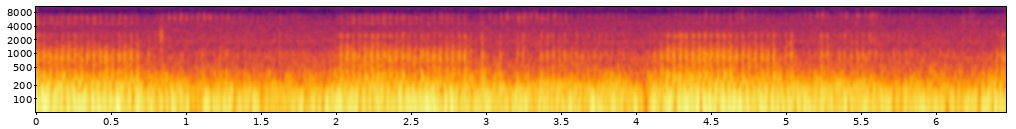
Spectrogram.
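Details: A black cat sleeping inside its fort purrs and snores, the low rattling purr pulsing fast and steady, broken by a brief pause and then a louder breathy snore phase.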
